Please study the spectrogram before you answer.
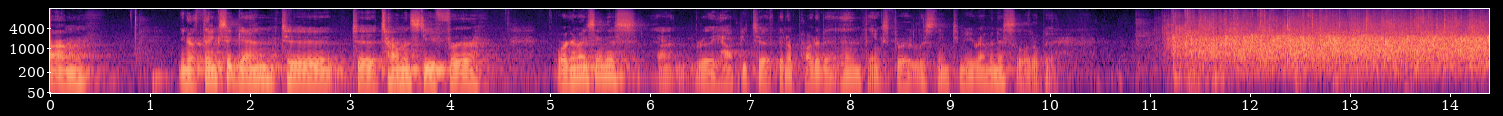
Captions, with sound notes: you know, thanks again to to Tom and Steve for organizing this and really happy to have been a part of it. And thanks for listening to me reminisce a little bit (crowd applause).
